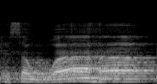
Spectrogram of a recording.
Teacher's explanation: وا اور ہا دونوں کو 2 حرکات لمبا کریں گے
